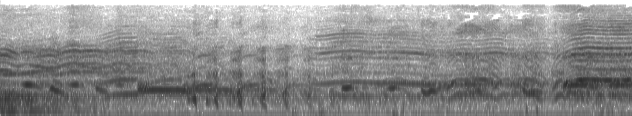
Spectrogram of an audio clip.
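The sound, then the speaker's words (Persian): A baby cries in sustained, rising and falling wails that continue through the whole stretch, fairly loud, over a faint background murmur, during a poetry recitation. “این بچه امشب با شعر من داره میره جلو.”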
